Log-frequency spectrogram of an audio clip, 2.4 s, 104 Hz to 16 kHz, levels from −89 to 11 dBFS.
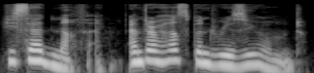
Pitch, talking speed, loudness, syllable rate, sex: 190 Hz, 180 wpm, -17 LUFS, 5.3 syllables/s, female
